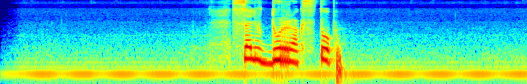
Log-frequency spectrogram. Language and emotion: Russian, angry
